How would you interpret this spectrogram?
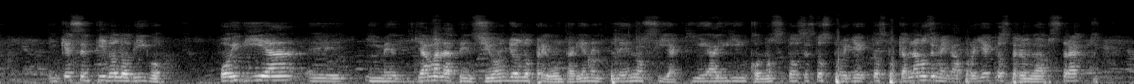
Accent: Xochimilco, Mexico City, Mexico; también soy de Xochimilco.

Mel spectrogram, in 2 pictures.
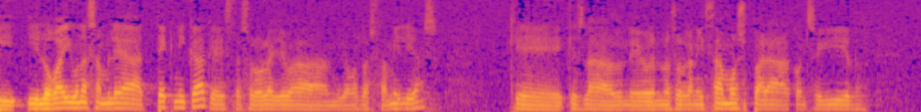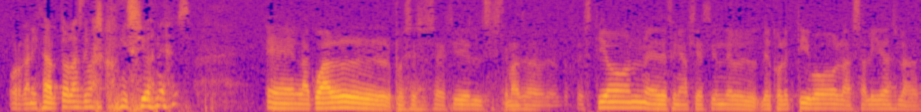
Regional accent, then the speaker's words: Barcelona, Catalonia, Spain; de Barcelona, del proyecto de La Piña, una escuela libre que empezó en el 2004.

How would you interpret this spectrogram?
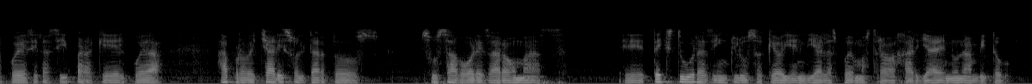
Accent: Ecuador; Nosotros somos ecuatorianos, pero a pesar de ser ecuatorianos no estamos lejos de ser hermanos en la comunidad andina

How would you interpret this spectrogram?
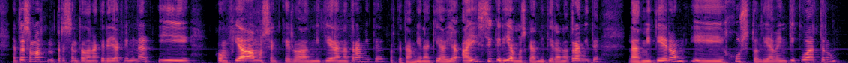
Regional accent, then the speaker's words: Madrid, Community of Madrid, Spain; Somos de Vallecas, vivimos en Vallecas, trabajamos en Vallecas y los vecinos se han portado siempre muy bien.

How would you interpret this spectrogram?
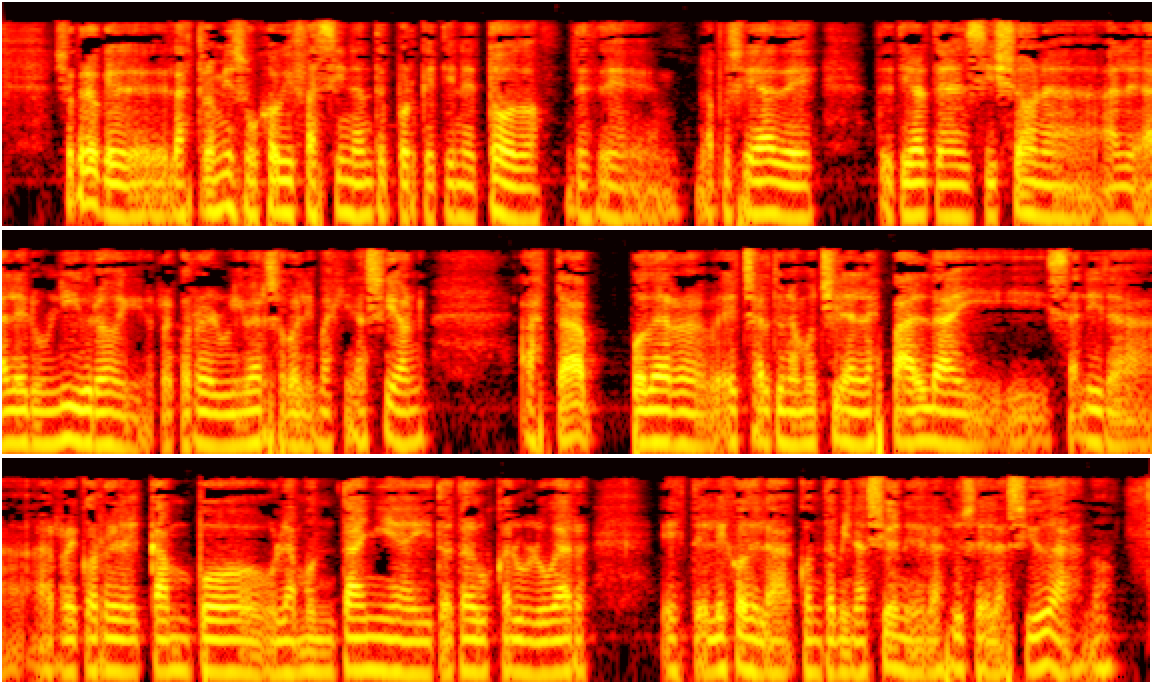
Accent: Buenos Aires, Argentina; nací y me crié en Buenos Aires, en una época en que la ciudad era mucho más chica, mucho más segura de lo que es hoy, y además se podían ver las estrellas.

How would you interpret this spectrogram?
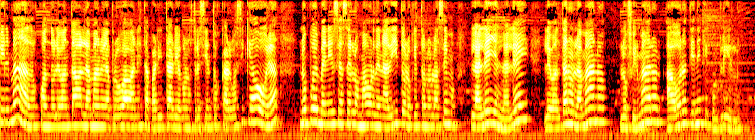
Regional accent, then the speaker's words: Mendoza, Argentina; el problema que tenemos todos como mendocinos

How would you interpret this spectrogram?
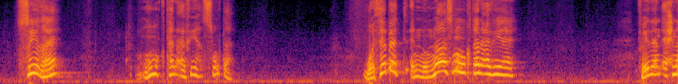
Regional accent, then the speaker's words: Kuwait; ايش وردت ديرتنا طلبنا أي بلد يتعرض لما تعرضت له الكويت لازم تشكل لجنة تحقق في الموضوع

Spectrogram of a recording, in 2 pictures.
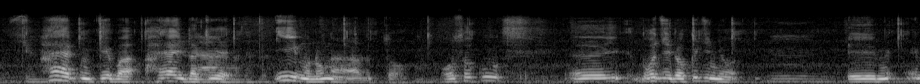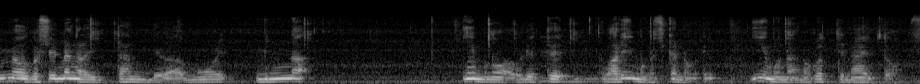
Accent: United States; first language English; Japanese is a second language; アメリカで生まれてアメリカの習慣で育ったものですから、まずアメリカですな。

